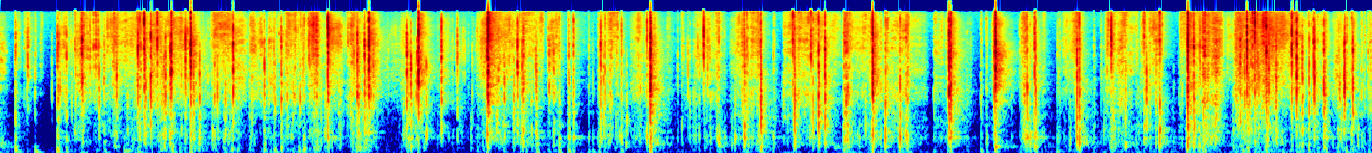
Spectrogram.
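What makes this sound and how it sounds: A palm-sized, foil-lined plastic Milkybar snack pouch is crinkled by hands while fingernails scratch and tap on it. The result is a dense, bright, papery crinkling broken by many quick, sharp clicks that die away almost instantly, with very little low-end weight.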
